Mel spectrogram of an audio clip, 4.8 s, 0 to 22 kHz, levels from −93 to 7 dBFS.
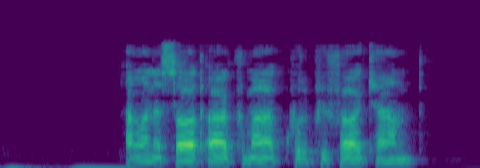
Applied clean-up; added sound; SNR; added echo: neural mask model DeepFilterNet 3.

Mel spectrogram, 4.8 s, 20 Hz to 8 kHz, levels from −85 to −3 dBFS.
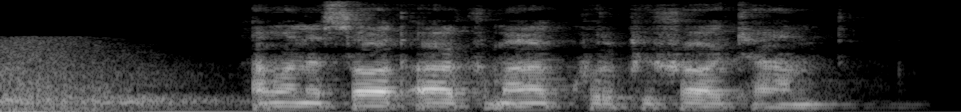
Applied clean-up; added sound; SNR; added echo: none; Explosion; 13 dB; reverberation time 0.5 s.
